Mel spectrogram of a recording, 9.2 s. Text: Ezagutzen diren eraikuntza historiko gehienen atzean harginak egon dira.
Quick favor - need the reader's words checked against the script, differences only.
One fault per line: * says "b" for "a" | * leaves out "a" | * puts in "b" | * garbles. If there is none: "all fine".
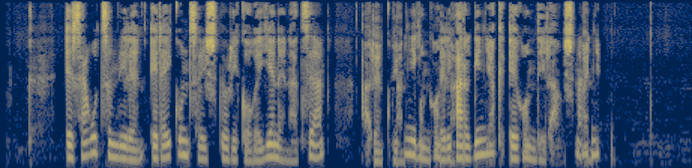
* garbles
* garbles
